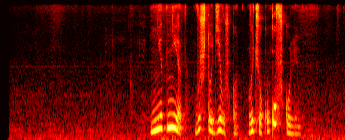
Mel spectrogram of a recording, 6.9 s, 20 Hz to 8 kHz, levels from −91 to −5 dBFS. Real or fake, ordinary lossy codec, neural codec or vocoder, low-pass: real; none; none; 7.2 kHz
